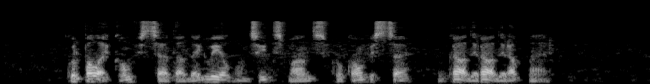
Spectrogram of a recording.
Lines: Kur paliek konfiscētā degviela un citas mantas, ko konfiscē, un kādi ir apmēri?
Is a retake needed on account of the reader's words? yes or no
yes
